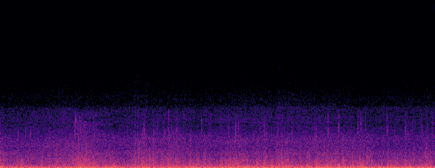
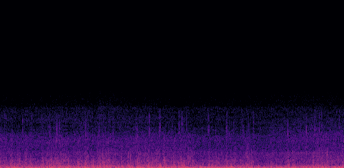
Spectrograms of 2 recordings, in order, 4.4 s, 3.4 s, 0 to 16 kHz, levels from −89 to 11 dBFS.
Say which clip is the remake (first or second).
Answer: second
